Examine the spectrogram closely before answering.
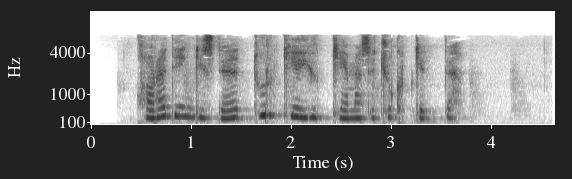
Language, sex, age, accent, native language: Uzbek, female, 18-24, Toshkent viloyati, Uzbek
